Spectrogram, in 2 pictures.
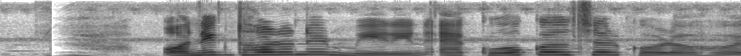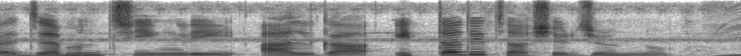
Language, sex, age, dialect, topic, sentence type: Bengali, female, 18-24, Standard Colloquial, agriculture, statement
